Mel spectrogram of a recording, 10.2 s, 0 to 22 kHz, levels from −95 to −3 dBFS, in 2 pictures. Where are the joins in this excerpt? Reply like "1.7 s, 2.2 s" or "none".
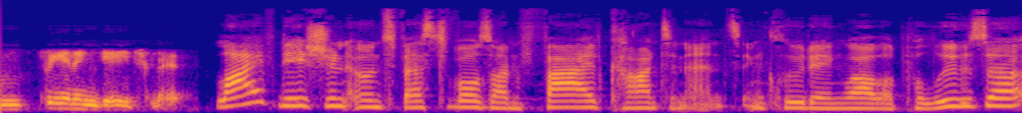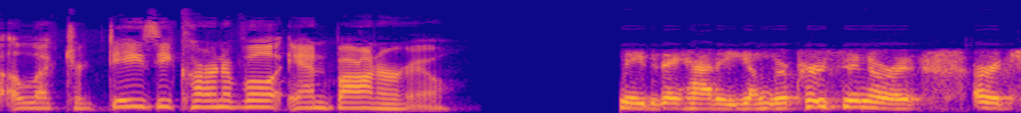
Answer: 1.0 s, 8.2 s

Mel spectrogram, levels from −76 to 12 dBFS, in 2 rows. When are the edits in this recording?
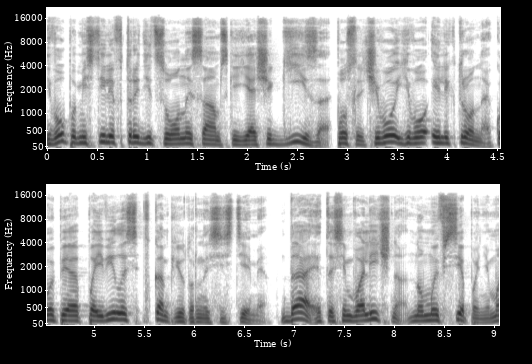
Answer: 2.8 s

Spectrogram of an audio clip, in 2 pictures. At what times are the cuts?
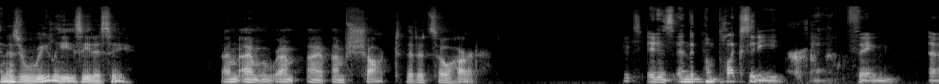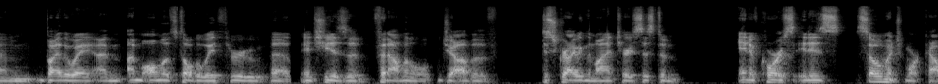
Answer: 12.3 s

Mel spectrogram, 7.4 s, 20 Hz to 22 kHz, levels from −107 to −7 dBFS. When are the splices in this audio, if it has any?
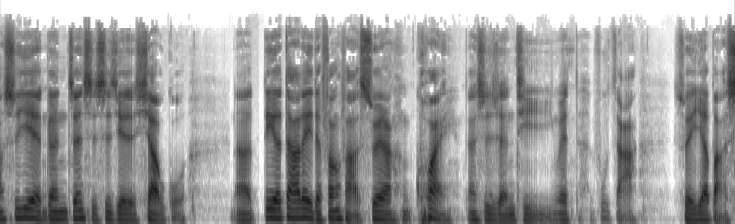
2.2 s

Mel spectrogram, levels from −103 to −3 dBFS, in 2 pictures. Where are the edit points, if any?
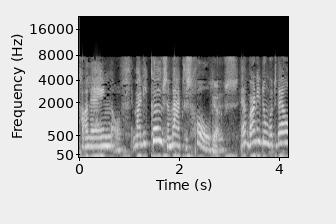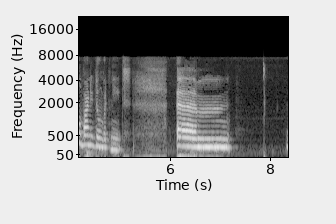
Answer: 1.0 s

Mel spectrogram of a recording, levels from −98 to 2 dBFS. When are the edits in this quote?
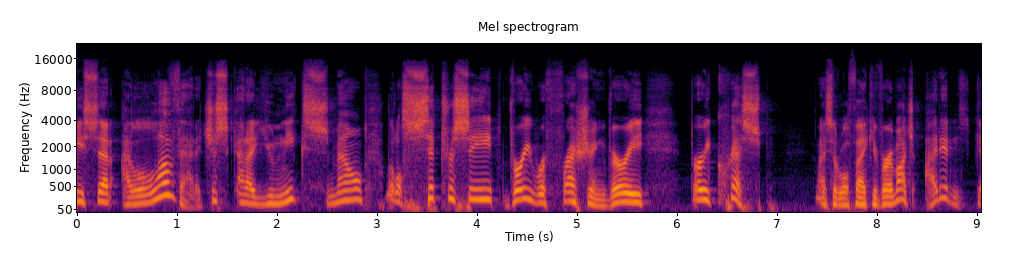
4.2 s

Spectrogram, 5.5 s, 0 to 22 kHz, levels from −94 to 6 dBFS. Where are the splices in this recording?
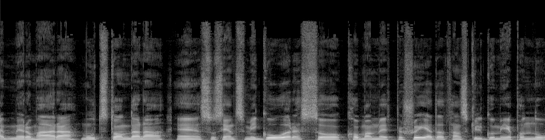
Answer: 1.7 s

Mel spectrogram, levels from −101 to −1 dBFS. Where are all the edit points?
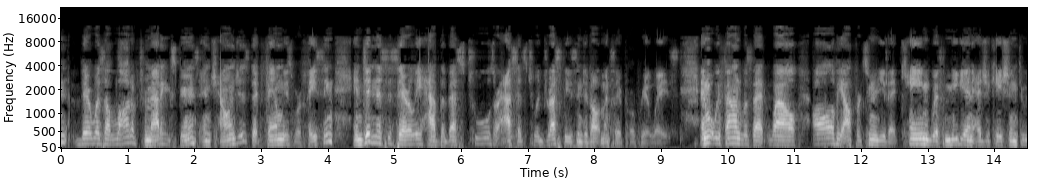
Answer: none

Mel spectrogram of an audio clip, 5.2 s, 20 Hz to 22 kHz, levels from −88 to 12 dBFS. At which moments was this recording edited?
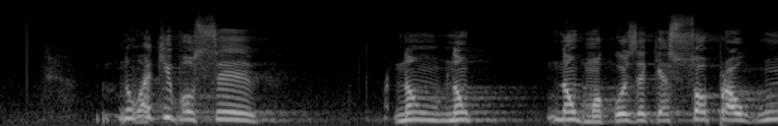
3.9 s

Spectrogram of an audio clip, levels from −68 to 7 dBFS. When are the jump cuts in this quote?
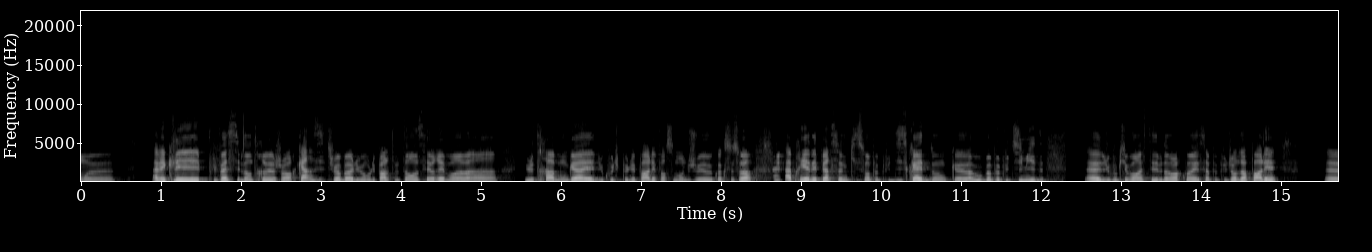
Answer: none

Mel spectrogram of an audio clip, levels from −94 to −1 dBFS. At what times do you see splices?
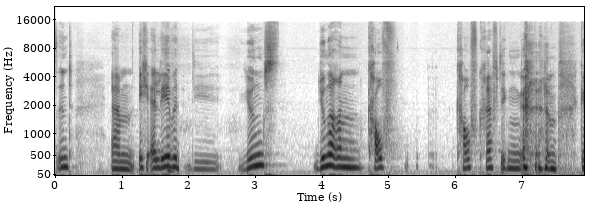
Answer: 1.8 s

